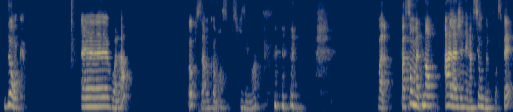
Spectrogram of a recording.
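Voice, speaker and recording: A woman's voice: a little high, slow pace, pauses often, a bit bright. Chatty Swiss-French woman presenting in an echoey room. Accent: French-speaking Swiss, speaking in a French way. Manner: casual and chatty, many fillers, laughs at slips. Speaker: presenter of a software webinar. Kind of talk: live webinar presentation.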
